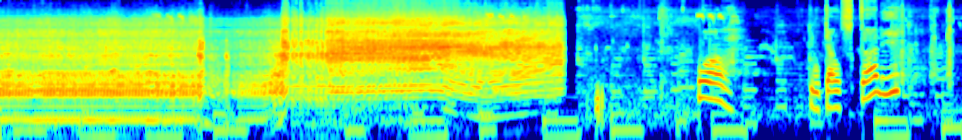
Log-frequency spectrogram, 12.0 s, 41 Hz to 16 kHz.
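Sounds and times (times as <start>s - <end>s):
motorcycle engine revving: 0.0s - 7.2s.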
